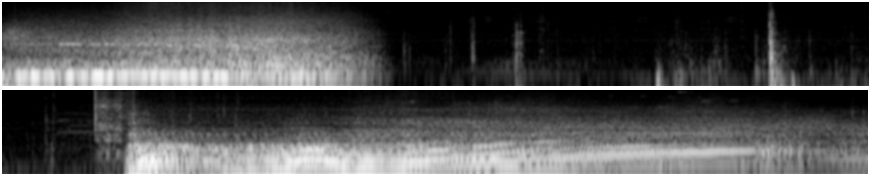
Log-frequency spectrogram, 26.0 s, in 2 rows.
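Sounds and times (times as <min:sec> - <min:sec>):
car engine revving away: 0:14.4 - 0:26.0.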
